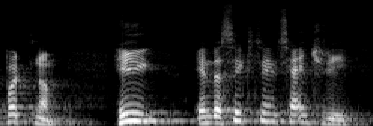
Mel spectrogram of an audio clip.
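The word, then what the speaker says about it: Puttenham: p u t p-u-t-e-n-h-a-m as if it were putin ham but they don't pronounce it as putin ham they pronounce it as putnam he in the 16th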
